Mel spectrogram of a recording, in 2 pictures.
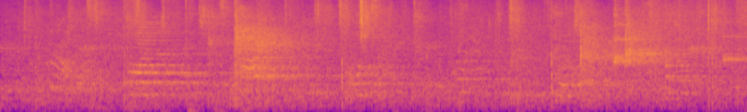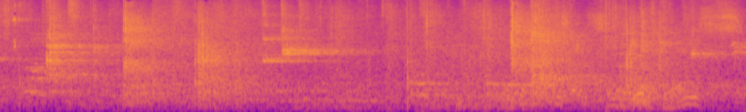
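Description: Tennis rally: racket strikes on the ball and the ball bouncing on the court, sharp knocks every second or two, with people talking in the background.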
